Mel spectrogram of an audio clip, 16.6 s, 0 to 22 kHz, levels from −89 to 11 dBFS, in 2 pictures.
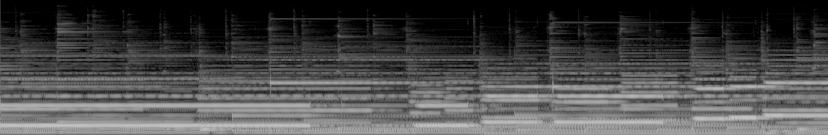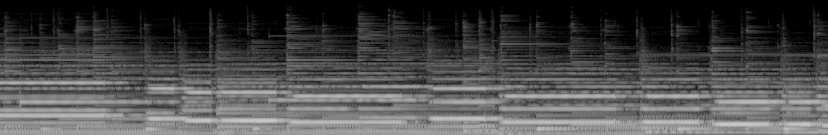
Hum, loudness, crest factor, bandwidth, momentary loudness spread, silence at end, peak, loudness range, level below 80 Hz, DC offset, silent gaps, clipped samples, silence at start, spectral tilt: none; -17 LUFS; 12 dB; 11.5 kHz; 5 LU; 0 s; -4 dBFS; 2 LU; -32 dBFS; under 0.1%; none; under 0.1%; 0 s; -8 dB/octave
